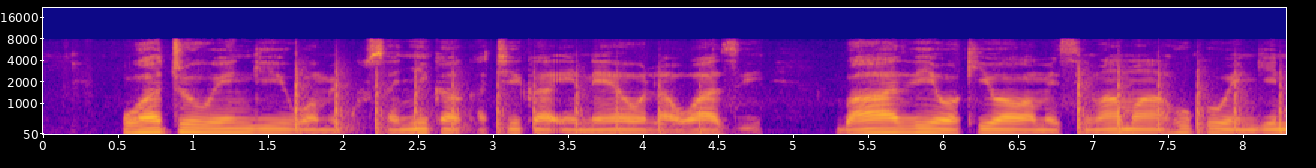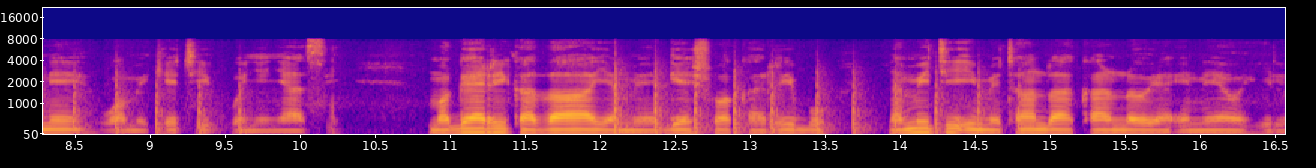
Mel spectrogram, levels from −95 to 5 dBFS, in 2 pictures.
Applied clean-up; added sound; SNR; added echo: none; Knock / Wood; 12 dB; none.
